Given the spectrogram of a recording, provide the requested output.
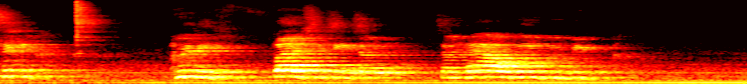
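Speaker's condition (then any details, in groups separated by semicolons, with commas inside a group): Cerebral palsy; formerly worse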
